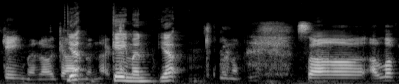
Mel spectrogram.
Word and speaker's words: Gaiman: Is it pronounced Gaiman or Gaiman? Yep, Gaiman.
